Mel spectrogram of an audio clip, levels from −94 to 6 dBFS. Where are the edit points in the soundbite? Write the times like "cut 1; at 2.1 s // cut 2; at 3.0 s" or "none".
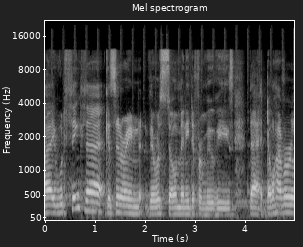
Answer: cut 1; at 1.2 s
